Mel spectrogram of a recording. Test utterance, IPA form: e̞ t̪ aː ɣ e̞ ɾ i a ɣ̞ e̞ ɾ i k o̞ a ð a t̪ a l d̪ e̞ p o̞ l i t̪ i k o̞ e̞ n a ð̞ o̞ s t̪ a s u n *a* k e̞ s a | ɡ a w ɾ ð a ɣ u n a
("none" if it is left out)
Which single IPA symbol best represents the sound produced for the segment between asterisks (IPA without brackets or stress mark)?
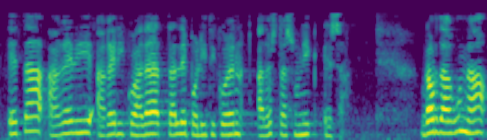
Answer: i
